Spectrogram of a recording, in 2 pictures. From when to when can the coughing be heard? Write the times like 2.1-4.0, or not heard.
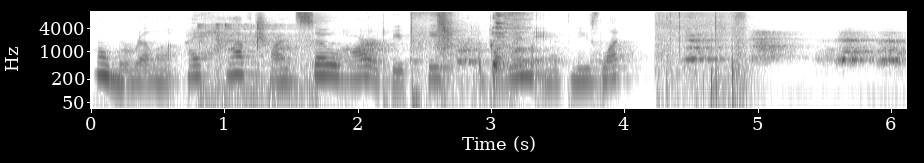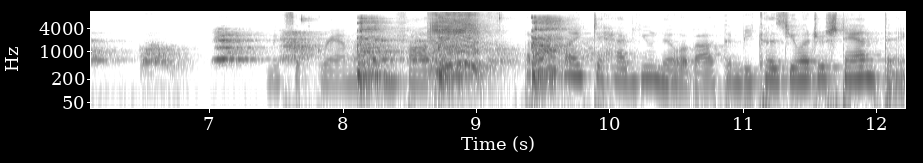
2.4-3.4, 7.7-9.8.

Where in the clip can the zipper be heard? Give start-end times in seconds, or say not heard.
0.8-1.7, 4.2-5.0, 8.6-9.2.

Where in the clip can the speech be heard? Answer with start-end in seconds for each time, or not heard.
0.0-4.0, 7.4-12.1.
